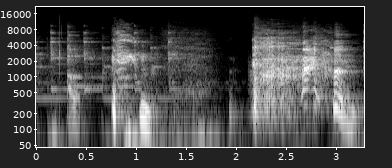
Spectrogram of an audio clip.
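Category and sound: human body sound, cough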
